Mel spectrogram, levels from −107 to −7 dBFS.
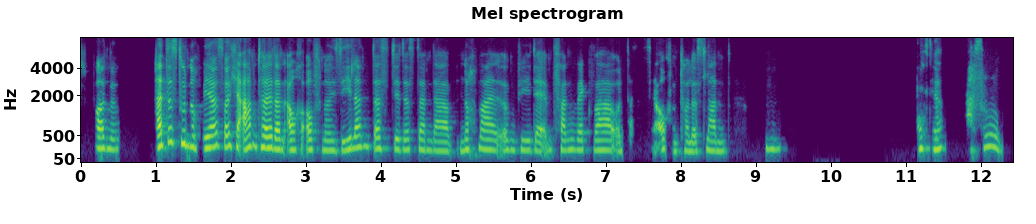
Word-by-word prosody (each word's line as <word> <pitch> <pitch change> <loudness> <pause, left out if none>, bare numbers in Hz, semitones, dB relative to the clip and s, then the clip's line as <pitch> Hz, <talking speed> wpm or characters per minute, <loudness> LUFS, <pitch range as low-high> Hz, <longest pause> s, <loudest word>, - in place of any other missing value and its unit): spannend. 220 -3 +2 0.5
Hattest 335 +7 +7
du 315 - +8
noch 250 -4 +1
mehr 245 +3 +6
solche 255 0 +3
Abenteuer 250 -2 +6
dann 210 -1 +4
auch 195 +1 +2
auf 205 +1 -1
Neuseeland, 215 +8 -1
dass 225 0 -1
dir 210 -1 -3
das 205 +1 -5
dann 200 -2 -4
da 180 -2 -3
noch 205 +3 -5
mal 205 -3 0
irgendwie 195 0 -6
der 185 -3 -2
Empfang 200 0 -5
weg 195 -1 -5
war 195 0 +1
und 170 +1 -7
das - - -18 0.2
ist - - -20
ja - - -2
auch 210 - +2
'n 170 - -9
tolles 170 0 -4
Land, 180 -2 -4 0.5
mhm? 215 0 -7 1.8
Echt, 225 0 -2
ja? 210 +2 +1 0.4
Achso. 245 -1 -4
205 Hz, 170 wpm, -27 LUFS, 195-230 Hz, 1.8 s, du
